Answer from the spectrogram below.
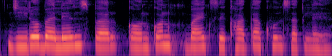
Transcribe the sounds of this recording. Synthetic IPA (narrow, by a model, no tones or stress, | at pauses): d͡ʒiːɾobɛːlẽnspɐɾkɔːnkɔːnbaːɪksekʰaːt̪akʰuːlsəkleɦɛ̃ː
